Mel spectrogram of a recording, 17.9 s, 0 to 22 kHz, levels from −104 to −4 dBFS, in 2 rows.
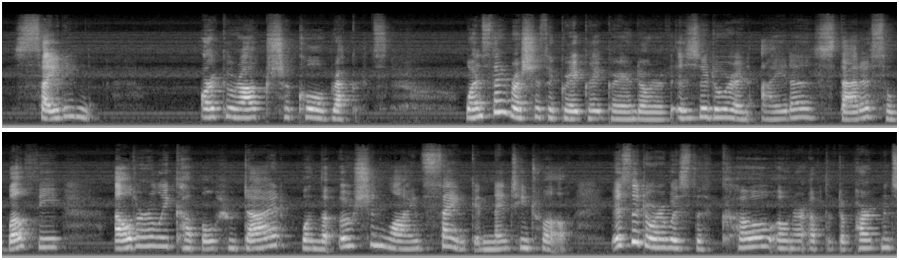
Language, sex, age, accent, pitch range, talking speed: English, female, 30-49, American, 215-255 Hz, 110 wpm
